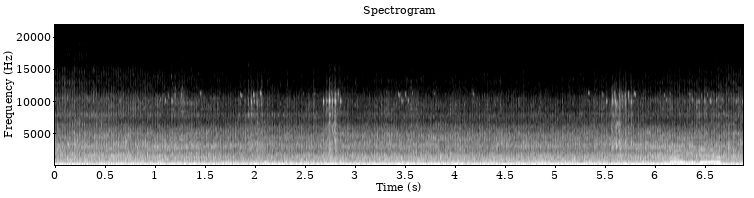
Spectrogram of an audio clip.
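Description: A Mahindra Yuvo Tech Plus 585 4WD tractor engine runs loud and close with a steady low drone while pulling a five-tine cultivator, constant and unbroken throughout, with someone talking over it.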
